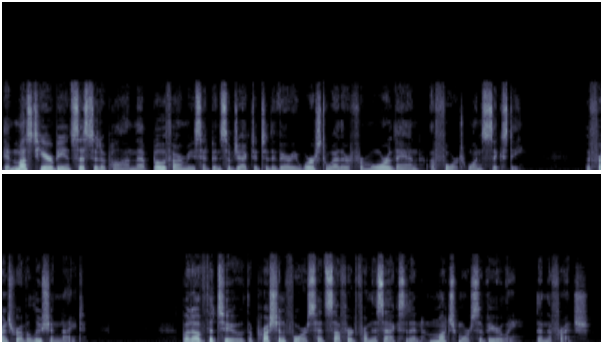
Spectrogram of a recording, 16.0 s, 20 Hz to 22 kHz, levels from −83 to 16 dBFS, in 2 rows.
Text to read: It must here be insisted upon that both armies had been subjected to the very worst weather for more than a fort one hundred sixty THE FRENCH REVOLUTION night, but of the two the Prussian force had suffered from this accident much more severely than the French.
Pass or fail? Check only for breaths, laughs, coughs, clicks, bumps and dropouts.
pass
